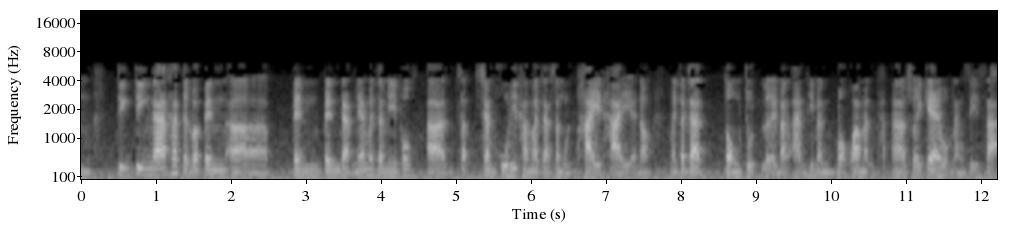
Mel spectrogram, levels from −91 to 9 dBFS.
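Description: From start to finish the speech sounds dull and watery, with nothing above about 5.8 kHz, so s sounds lose their hiss and turn swirly, and consonant onsets smear. The damage is plainly audible throughout. The likely cause is MP3 compression at a low bitrate, which fits something near 24 kbps. Starved of bits, the encoder removed the treble at a fixed cut-off and dropped weak frequency lines that flicker in and out between frames.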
